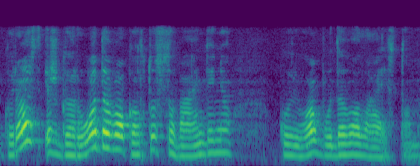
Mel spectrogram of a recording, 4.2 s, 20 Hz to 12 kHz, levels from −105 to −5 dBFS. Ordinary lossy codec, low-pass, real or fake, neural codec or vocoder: AAC, 64 kbps; 7.2 kHz; real; none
